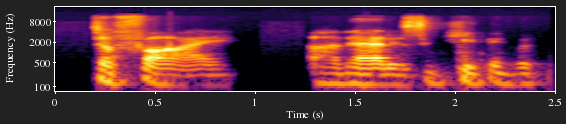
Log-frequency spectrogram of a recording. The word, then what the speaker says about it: DFI: The organization is called the Defense of Freedom Institute, and it's pronounced, as Paul said, DEFY.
